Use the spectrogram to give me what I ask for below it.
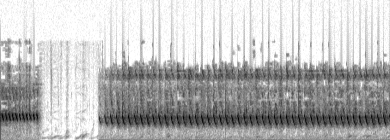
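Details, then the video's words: Coarse 'besetan kasar' material for training songbirds: a brief buzzy rattle, a short near-silent gap, then a continuous, fast, evenly pulsed harsh trill running to the end. "Masteran Besetan Kasar Mematikan"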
